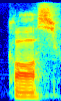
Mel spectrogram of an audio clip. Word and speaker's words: Koss: I know my name can be hard to pronounce for you, so you can call me Koss, rhymes with cross.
